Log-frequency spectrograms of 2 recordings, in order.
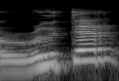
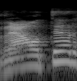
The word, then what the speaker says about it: router: only to your device a router or a router depending on which country you're from you'll probably pronounce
